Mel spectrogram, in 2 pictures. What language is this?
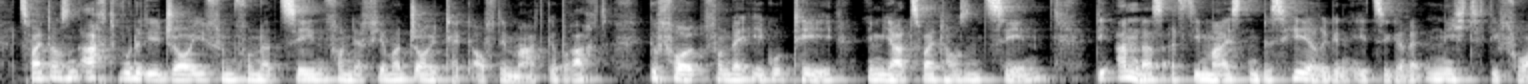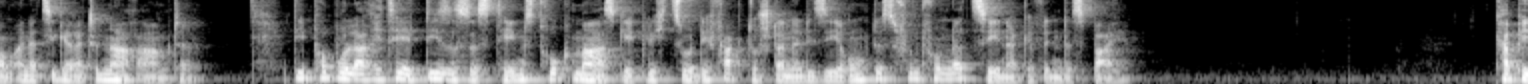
German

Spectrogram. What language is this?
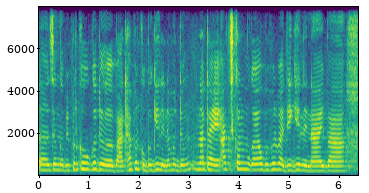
Bodo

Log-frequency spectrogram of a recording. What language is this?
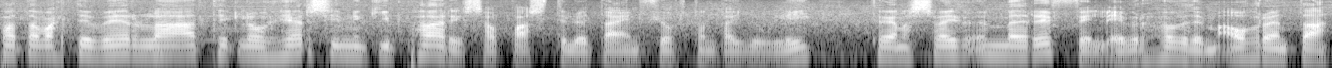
Icelandic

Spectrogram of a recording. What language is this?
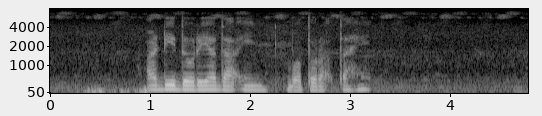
Santali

